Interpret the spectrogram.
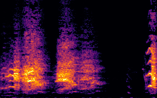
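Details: Noisy wild sulphur-crested cockatoos calling at daybreak at Narrabeen Lagoon, North Narrabeen, Australia; two long harsh broadband screeches, then a brief gap and a third screech starting.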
